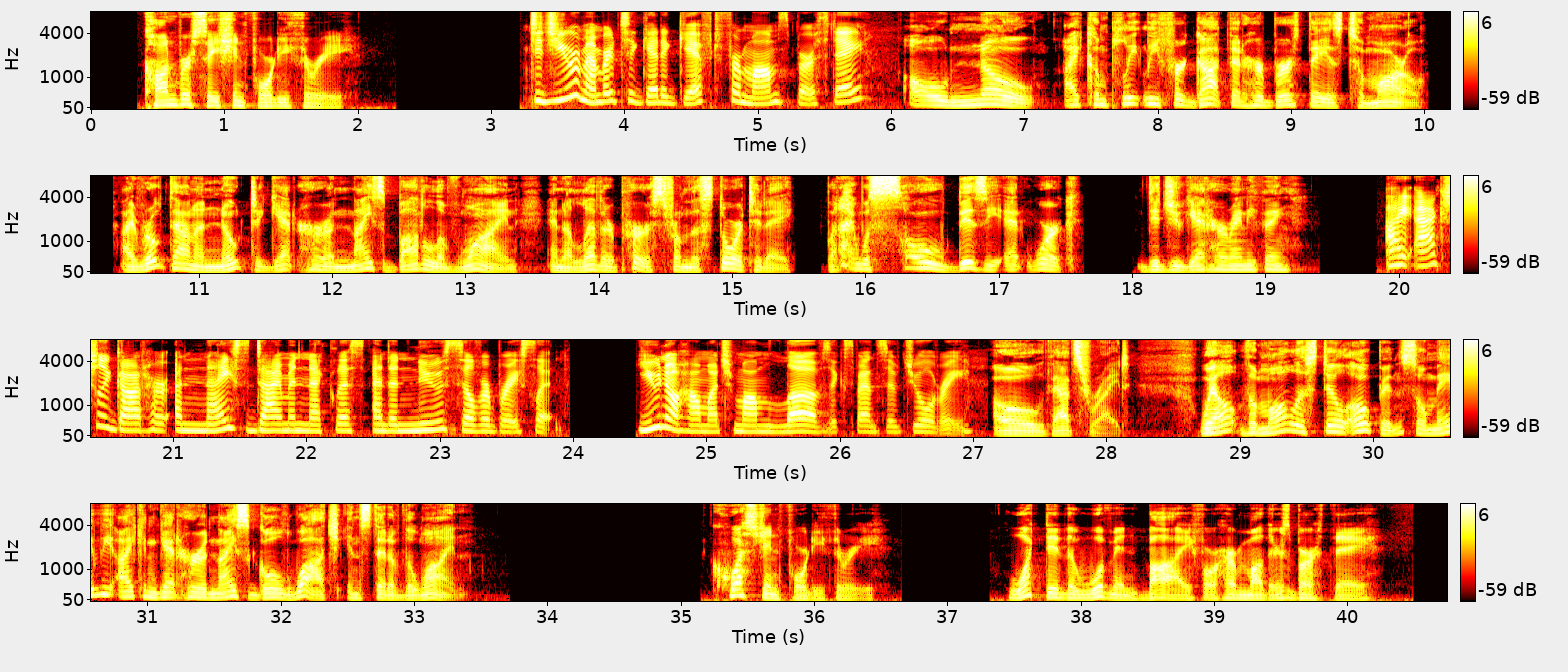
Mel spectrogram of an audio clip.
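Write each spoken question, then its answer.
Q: What did the woman buy for her mother's birthday?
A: A diamond necklace and a silver bracelet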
